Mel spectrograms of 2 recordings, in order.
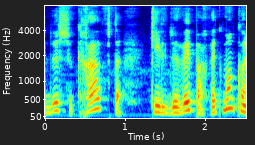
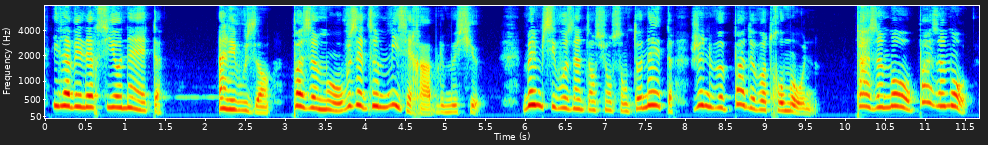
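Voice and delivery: put-on higher, forceful outraged young woman; furious accusation; 6 semitones higher, 4 dB louder than usual. A narrator's reading. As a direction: cut him off in rising indignation. Furious accuser silencing and insulting him.

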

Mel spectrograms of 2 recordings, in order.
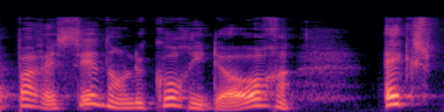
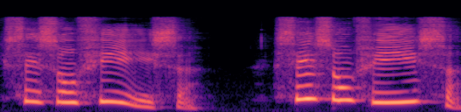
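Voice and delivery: high-pitched, emphatic insistence; insistent repetition; 10 semitones higher, 3 dB louder than usual. A narrator's reading. Man repeating who the boy is to two women, high insistence. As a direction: keep pressing the same claim, high and urgent. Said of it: "répétait-il sans ajouter aucune explication".

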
